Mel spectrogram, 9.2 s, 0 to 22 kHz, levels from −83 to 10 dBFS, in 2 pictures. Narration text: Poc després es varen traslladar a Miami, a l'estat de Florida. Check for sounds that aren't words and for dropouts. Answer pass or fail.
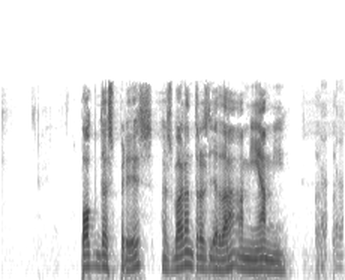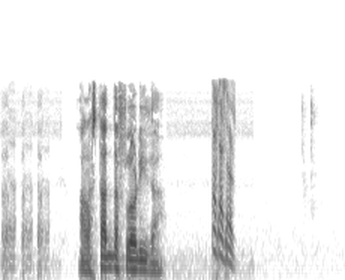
fail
